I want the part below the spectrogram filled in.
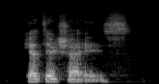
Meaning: catechesis
- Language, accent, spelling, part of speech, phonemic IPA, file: French, Canada, catéchèse, noun, /ka.te.ʃɛz/, LL-Q150 (fra)-catéchèse.wav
